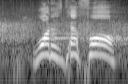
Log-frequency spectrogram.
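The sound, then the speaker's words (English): Scattered audience clapping mixed with voices calling out in rising and falling tones, forming three short swells of crowd noise over about a second and a half. “You're clapping.”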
